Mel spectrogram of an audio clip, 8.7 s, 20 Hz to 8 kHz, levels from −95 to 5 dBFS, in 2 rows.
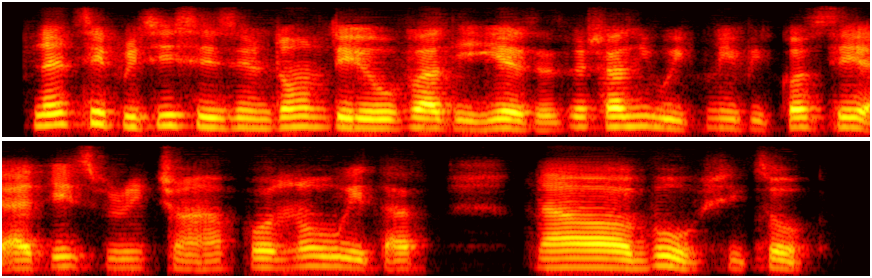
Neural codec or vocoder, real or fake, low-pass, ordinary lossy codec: codec, 16 kHz, about 1 kbps, DyCAST, with the encoder's durations; fake; 7.2 kHz; AAC, 32 kbps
